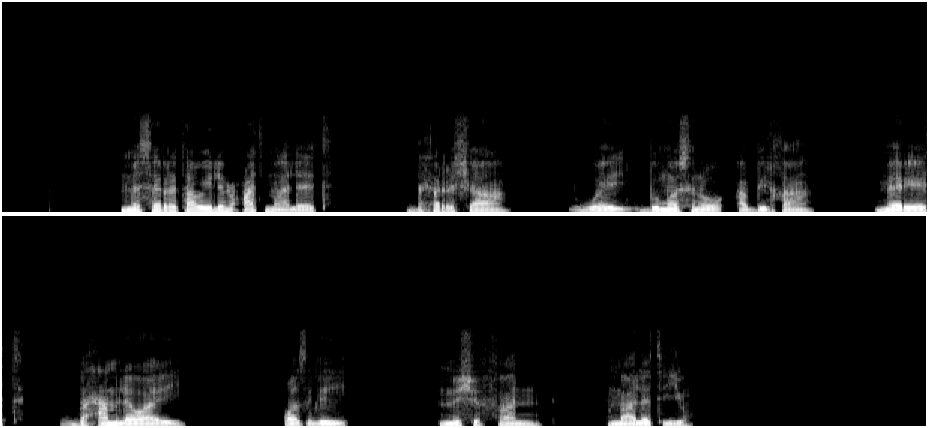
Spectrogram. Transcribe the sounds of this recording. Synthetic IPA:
mɐsɐɾɐt̪ʰawilɨmʕat̪malɐt̪ | bɨħɨɾɨʃa | wɔjbɨmosnoabilxa | mɐɾet̪ | bɨħamlɐwaj | kʼot͡sʼli | mɨʃɨfan | malɐt̪ʰɨjːu

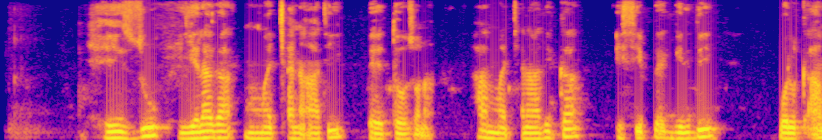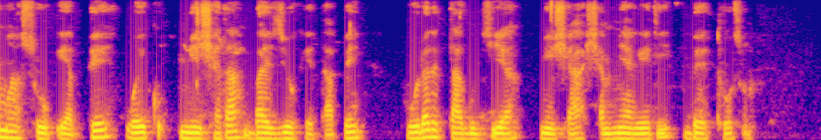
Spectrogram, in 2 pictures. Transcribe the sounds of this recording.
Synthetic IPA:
heːzːʊjɛlɐɡɐmɐt͡ʃʼːɐnɐ̰ʔat̪ɪ | b̥e̞ːt̪ːo̞ːsɔnʔɐ̰ | hɐmɐt͡ʃʼːɐnaːt̪ɪkːɐ | ɪsːɪpːɛɡɪd̪ɪd̪ɪ | wɔlkʼːa̰ːmaːsuːkʼɪjɐpːɛwɔjkːɔmiːʃːɐt̪ɐbɐjzːɪjɔke̞ːt̪ːaːpːɛ | huːd̪ɐt̪ɛt̪ːaːɡʊd͡ʒːɪjɐmiːʃːaːʃɐmːɪjaɡe̞ːt̪ɪbe̞ːt̪ʰːo̞ːsɔnɐ

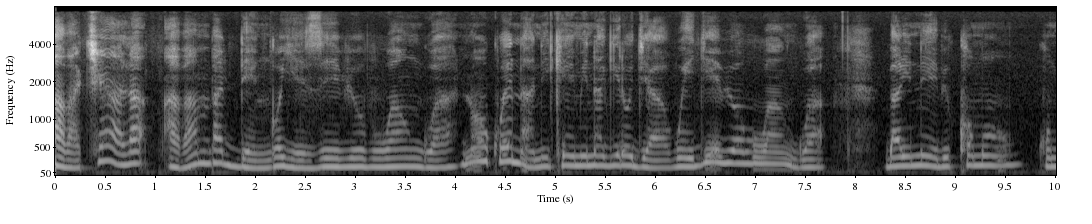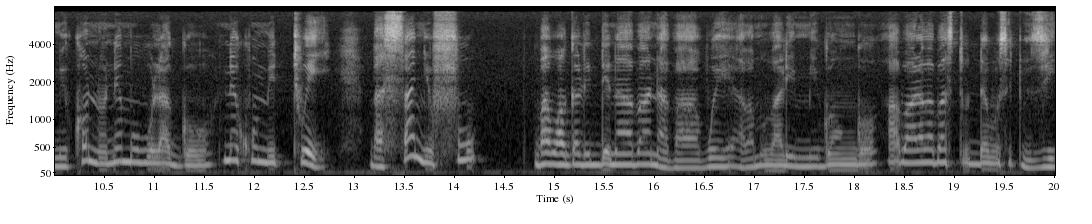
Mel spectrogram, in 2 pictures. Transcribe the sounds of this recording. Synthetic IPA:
aβacaːlaː | βambadːe̞ŋɡo̞je̞zeːβjo̞ːβuwaːŋɡwano̞ːkwe̞ːnanikʰe̞ːminaɡiɾo̞ɟaːβwe̞ːɟe̞ːβjo̞ːβuwaːŋɡwaβaline̞ːβikʰo̞mo̞kumikʰo̞no̞ne̞muβula̰ɡo̞ne̞kumitwe̞βasaɲufu | βawaɡalidːe̞naːβaːnaβaːβwe̞aβamuβalimmiɡo̞ːŋɡo̞a̰βaːlaβaβasi̥tudːe̞βusituzi

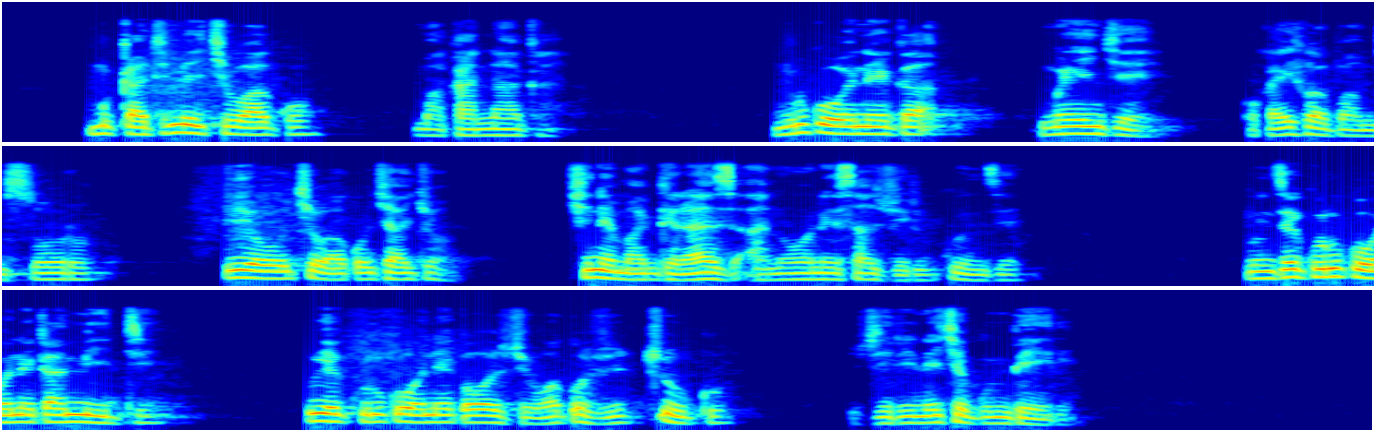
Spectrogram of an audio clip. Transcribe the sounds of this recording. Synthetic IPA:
mukatime̞t͡ʃiwako̞ | makanaːka | murikuone̞ka | mwe̞nd͡ʒe̞ | wakaiswapamuso̞ːɾo̞ | uje̞wot͡ʃiwako̞t͡ʃat͡ʃo̞ | t͡ʃine̞maɡʱirazia̰no̞ːne̞saʐirikuːnze̞ | kunze̞kuɾikuone̞kamiti | uje̞kurikuone̞kaoʐirwako̞ʐit͡ʂuku | ʐiɾine̞t͡ʃe̞k̬umbe̞ːri

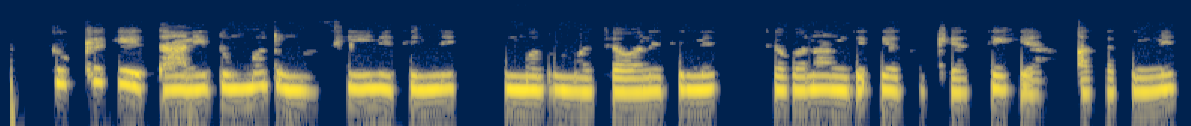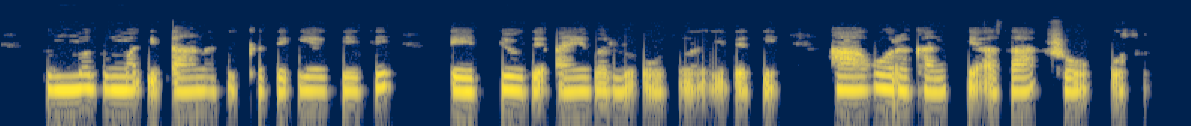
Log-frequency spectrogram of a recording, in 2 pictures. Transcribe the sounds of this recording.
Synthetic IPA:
t̪ʊkːɛke̞ːt̪ːaːnɪd̪ʊmːɐd̪ʊmːɐsiːnɛt̪ɪnːɛ | d̪̥ʊmːɐd̪ʊmːɐd͡ʒɐβɐnɛt̪ɪnːɛ | d͡ʒɐbɐnaːnd̪ɛʔɪjɐt̪ʊkʰːɪjɐt̪ːɪɡɪjɐ | ʔɐsɐt̪ɪnːɛ | d̪̥ʊmːɐd̪ʊmːɐʔʼɪt̪ʼaːnɐt̪ɪkːɐd̪ɛʔɪjɐɡe̞ːt̪ɪ | ʔe̞ːd̪ːɪjoːd̪ɛʔɐjbɐlːɔ̰ʔo̰ːsʊnɐ̰ɡḭd̪ɛt̪ɪ | haːhoːɾɐkɐnt̪ɪjɐ̰ʔɐ̰saːʃo̰ːkʼːo̰sɔ̥nɐ̥

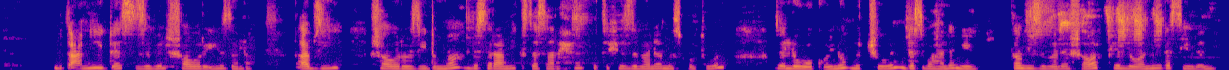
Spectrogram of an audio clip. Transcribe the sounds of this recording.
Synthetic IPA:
bɨt̪ʼa̰ʕmid̪ɐszɨβɨlʃawɔɾɨjːuzɐlːo | aβzi | ʃawɔɾuzid̪ɨmːabɨsɐɾamikʰz̥ɨ̥t̪ʰɐsɐɾħɐfɨt̪ʰɨħizɨβɐlɐmɐskot̪ʰuwʊn | zɐlːɐwo̞kʰo̞jnumɨt͡ʃːɨwɨnd̪ɐsbaɦalɨniju | kʰɐmzizɨβɐlɐʃawɔɾkʰɐlːɐwonid̪ɐsjɪβlɐnːu

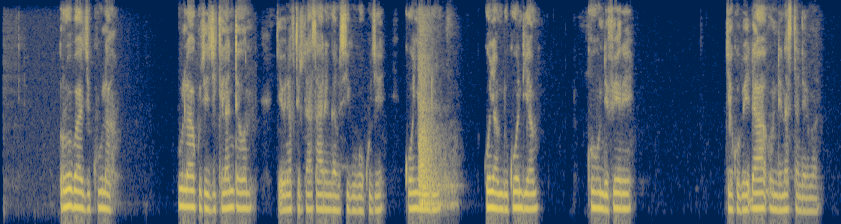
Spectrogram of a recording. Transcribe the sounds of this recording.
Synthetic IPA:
ɾɔbad͡ʒikula | kulakud͡ʒed͡ʒikɛlantɛɔn | d͡ʒɛɓɛnaftiɾtasaɾɛŋɡamsiɡuɡɔkud͡ʒɛ | kɔadu | kɔɲamdukondijam | kʰɔhundɛfɛɾɛ | d͡ʒɛkɔbɛjɗahundɛnastandɛɾman

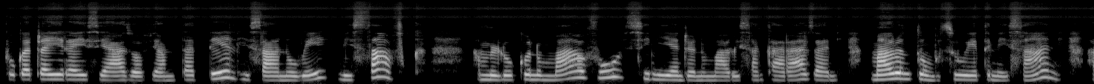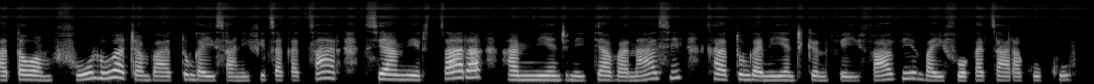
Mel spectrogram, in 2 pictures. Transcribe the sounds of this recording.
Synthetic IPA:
v̥ukaʈ͡ʂaiɾajz̥iazaveamint̪at̪eliz̥aniwenisavu̥kə̥ | amilukunimavusinieɳɖ͡ʐinimaɾisaŋkaɾazani̥maɾunit̪umbut͡siet̪iniz̥ani̥at̪awamiv̥uluaʈ͡ʂəmbat̪uŋɡəiz̥anifit͡sakət͡saɾəsiamiɾit͡saɾəaminieɳɖ͡ʐinit̪iavanazikat̪uŋɡənieɳɖ͡ʐikʲeniv̥eiv̥avimbaiv̥okət͡saɾakuku

